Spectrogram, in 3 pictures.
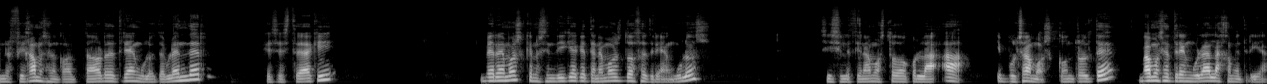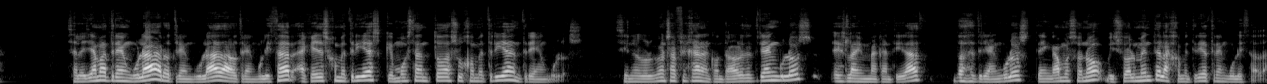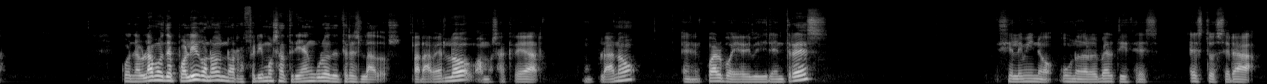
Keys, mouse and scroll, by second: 9.3 a, 11.1 super+t, 29.3 Tab, 29.4 click, 29.9 KP_1, 30.6 shift+middle click, 31.5 shift+right click, 31.8 shift+middle click, 32.1 shift+d, 33.3 shift+d, 35.1 click, 35.5 ctrl+x.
